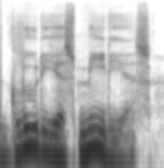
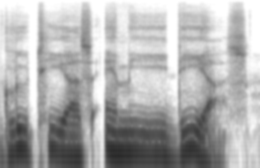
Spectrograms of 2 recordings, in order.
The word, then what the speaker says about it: gluteus medius: When you stand on one leg, deep stabilizing muscles in your hips, especially the gluteus medius, pronounced gluteus medius, must fire continuously to keep your pelvis level.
